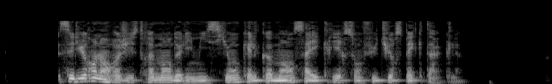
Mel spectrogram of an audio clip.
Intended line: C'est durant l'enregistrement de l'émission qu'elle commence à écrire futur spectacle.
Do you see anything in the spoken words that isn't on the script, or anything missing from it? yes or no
yes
